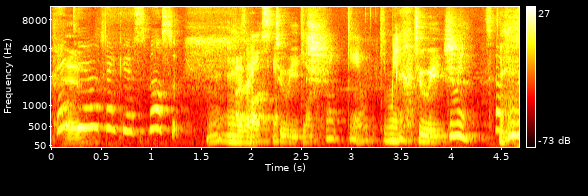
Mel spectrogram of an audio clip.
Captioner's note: inhales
